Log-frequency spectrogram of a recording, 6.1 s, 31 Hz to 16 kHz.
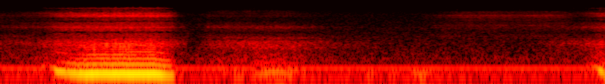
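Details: Middle-aged man snoring during sleep, recorded 13 March 2022 and described as very loud: one loud, deep, rattling snore on an in-breath, then quiet breathing with faint low room noise.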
